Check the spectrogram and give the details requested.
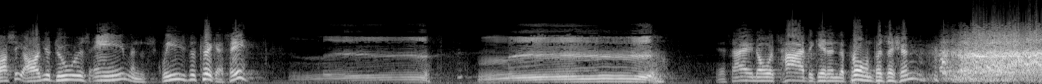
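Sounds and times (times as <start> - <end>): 
speech: 0.0 - 2.6, 4.2 - 10.4
cow mooing: 2.9 - 6.8
laughter: 9.3 - 10.4.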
